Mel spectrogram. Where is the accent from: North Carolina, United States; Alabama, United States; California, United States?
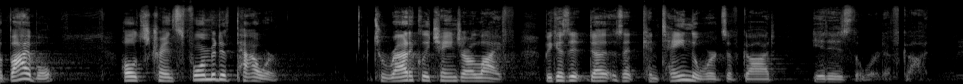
Alabama, United States; And I grew up in Alabama. We drink sweet tea.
